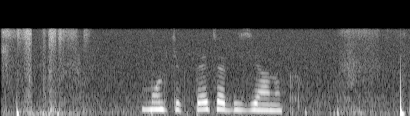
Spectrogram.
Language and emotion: Russian, neutral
